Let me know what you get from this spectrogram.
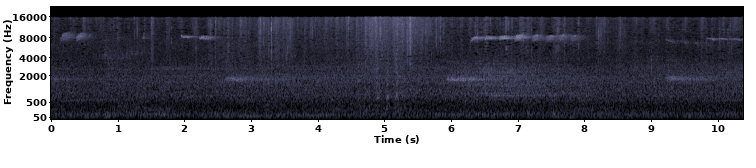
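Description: Birds calling: short, steady, high whistled notes that come back every two or three seconds over a steady low background noise.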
